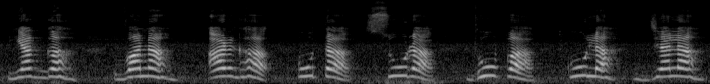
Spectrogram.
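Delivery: a teacher sounding the final h on each word; visarga h sound. Shown as a demonstration. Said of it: "इनको बोलते हुए ह का उच्चारण होता है".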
